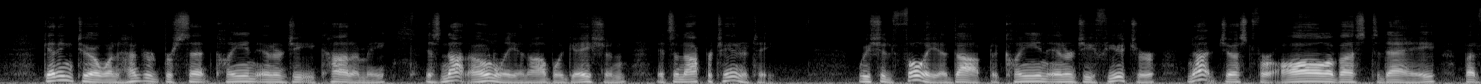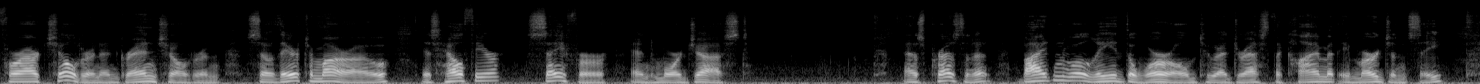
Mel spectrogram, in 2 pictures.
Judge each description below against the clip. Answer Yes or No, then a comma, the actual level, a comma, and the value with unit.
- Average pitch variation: No, wide, 6.8 semitones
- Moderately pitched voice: No, low, 105 Hz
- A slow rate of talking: Yes, slow, 115 wpm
